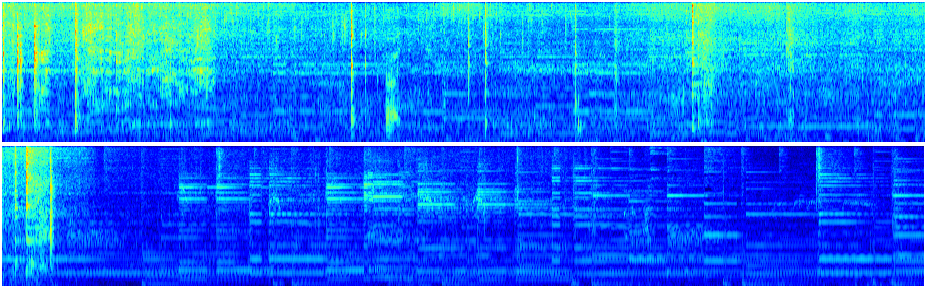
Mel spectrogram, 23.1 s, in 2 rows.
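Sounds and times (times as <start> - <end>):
spatula scraping wok: 0.0 - 12.6
garlic sizzling in hot oil: 0.0 - 12.8.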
